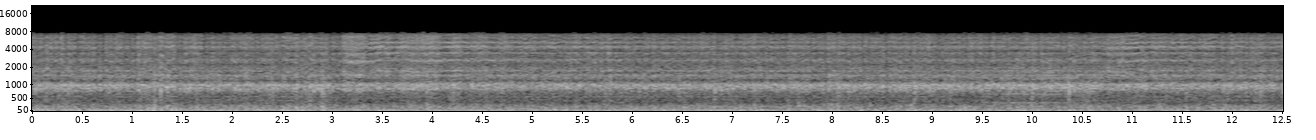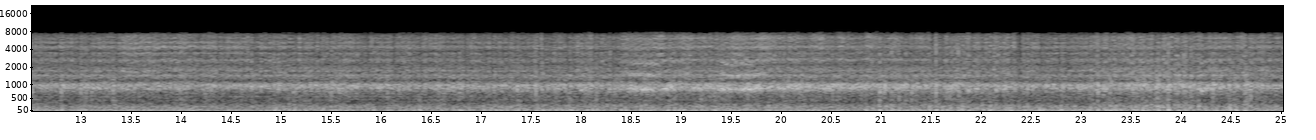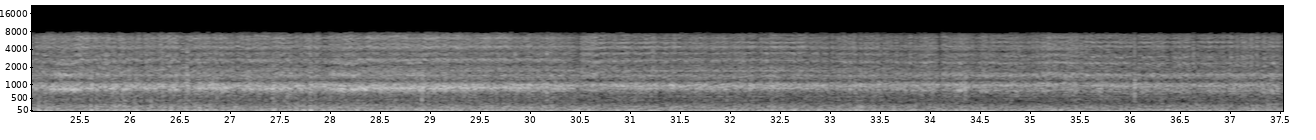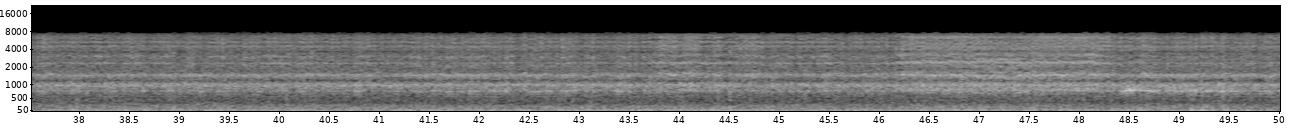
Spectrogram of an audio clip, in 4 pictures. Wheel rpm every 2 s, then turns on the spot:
230, 230, 230, 240, 230, 230, 230, 230, 230, 230, 230, 230, 230, 230, 230, 230, 230, 210, 200, 200, 200, 200, 200, 200, 200.
none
